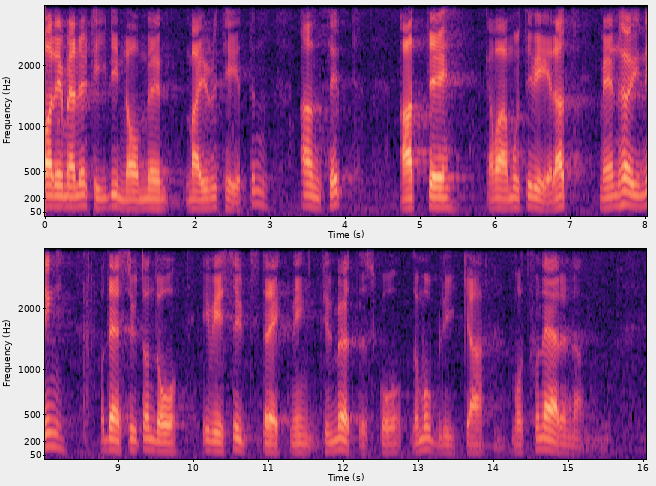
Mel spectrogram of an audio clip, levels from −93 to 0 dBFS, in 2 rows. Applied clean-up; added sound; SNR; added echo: none; none; none; none.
